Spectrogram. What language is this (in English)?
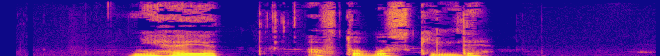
Bashkir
